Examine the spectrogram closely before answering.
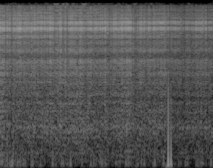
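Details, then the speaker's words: MIG welding at the sweet spot: a smooth, steady, even crackling sizzle like bacon frying, with no pops or stutters. Wire speed and voltage are matched; normal MIG arc. "Now listen to the sweet spot. That's the sound. Smooth, steady, like bacon frying or be buzzing. That's what you're chasing."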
